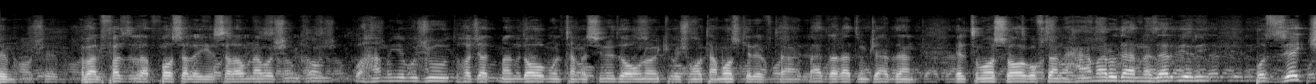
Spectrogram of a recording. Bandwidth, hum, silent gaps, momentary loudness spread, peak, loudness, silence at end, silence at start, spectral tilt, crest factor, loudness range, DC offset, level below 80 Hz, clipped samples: 11 kHz; none; none; 10 LU; 0 dBFS; -18 LUFS; 0 s; 0 s; -5 dB/octave; 18 dB; 4 LU; under 0.1%; -56 dBFS; under 0.1%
